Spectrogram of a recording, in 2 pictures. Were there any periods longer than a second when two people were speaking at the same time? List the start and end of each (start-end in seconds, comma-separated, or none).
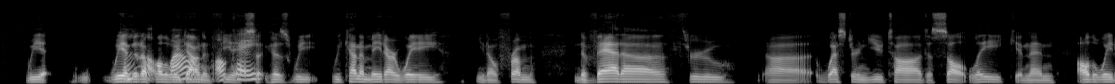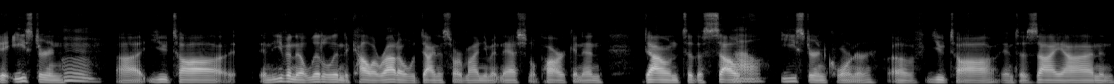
1.2-2.6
